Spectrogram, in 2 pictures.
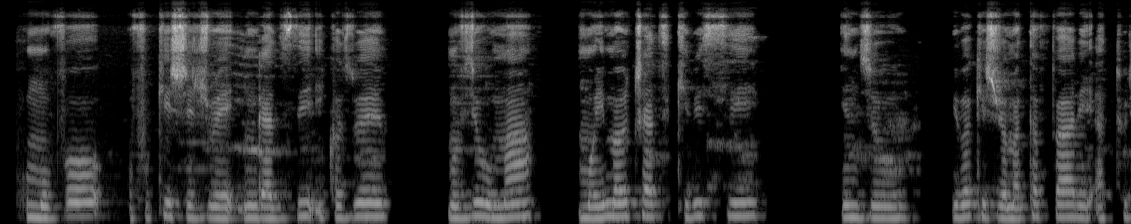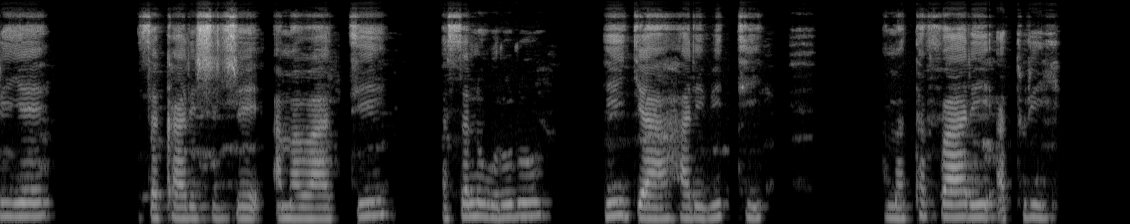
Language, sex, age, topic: Rundi, female, 36-49, education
